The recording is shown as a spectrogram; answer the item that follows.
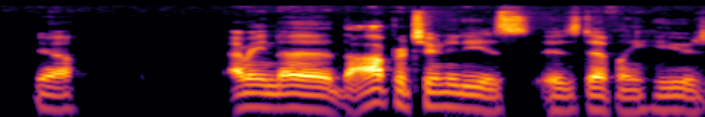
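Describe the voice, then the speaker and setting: Fairly low in pitch and with fairly even intonation, a man's voice races along very fast. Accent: American. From Michigan. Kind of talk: casual interview. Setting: barn on a farm.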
